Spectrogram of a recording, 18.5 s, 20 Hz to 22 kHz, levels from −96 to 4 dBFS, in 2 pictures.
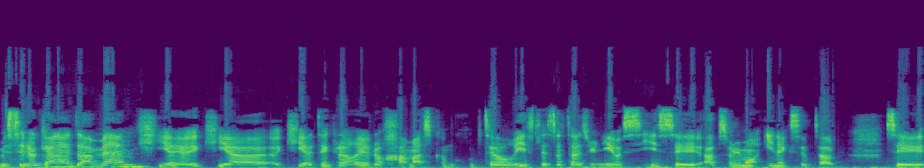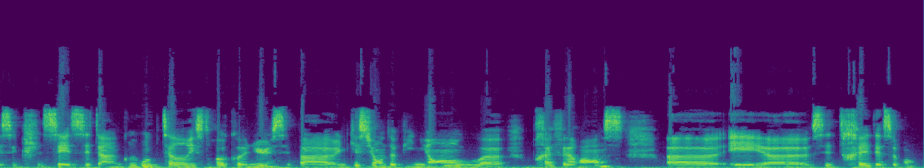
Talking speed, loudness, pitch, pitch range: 150 wpm, -16 LUFS, 190 Hz, 175-205 Hz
